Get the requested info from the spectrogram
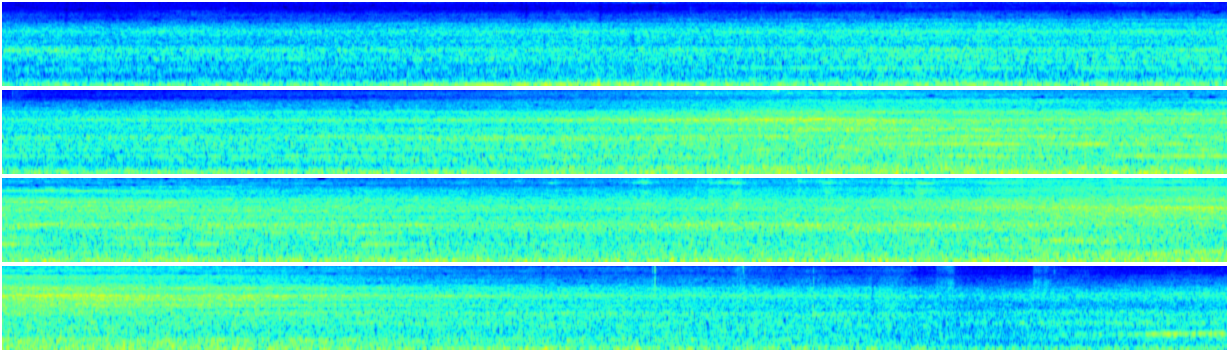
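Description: Electric multiple unit train passing close by, wheels rumbling on the rails under a faint whine of steady tones. Near the end a rising whine starts as another train approaches.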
